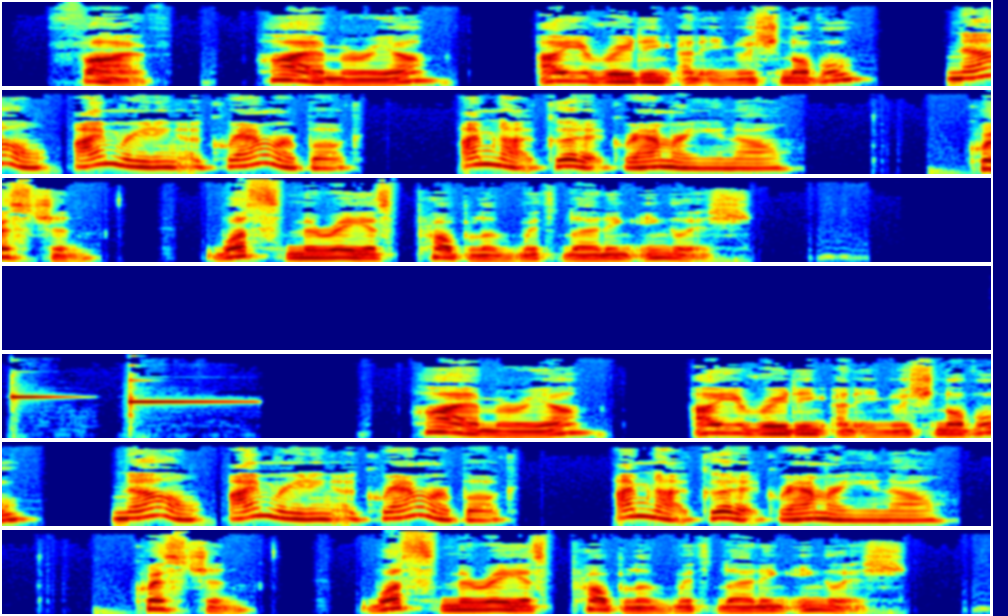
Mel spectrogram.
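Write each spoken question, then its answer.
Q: What's Maria's problem with learning English?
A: She's not good at grammar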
